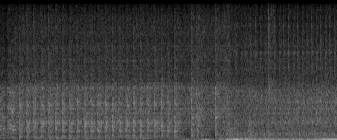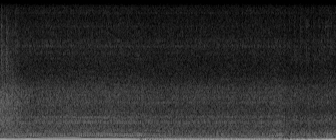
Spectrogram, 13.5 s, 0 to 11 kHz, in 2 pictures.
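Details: BMW E36 touring, first start in six months after re-gasketing the engine, no exhaust fitted: a few seconds of cranking then very loud raw running with a deep barking bass idle; would not rev as something was left unconnected.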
